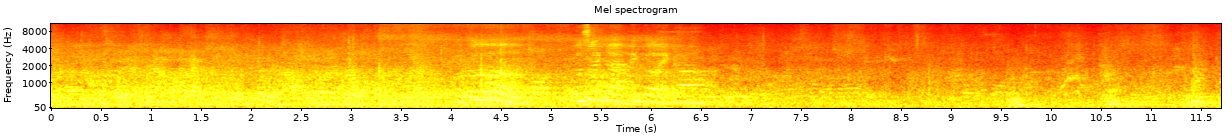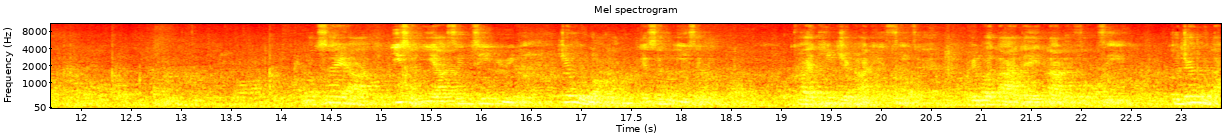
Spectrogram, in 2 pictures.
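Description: A young man speaks on a stage, heard through a microphone in a large hall.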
